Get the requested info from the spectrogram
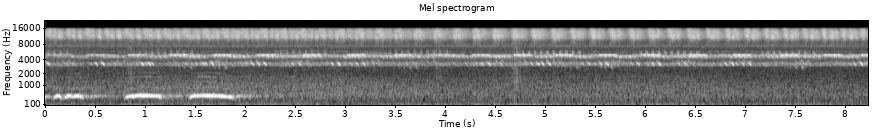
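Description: An owl hooting a few times in the first two seconds, each hoot rising and falling in pitch, over continuous high chirping of crickets.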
